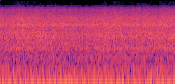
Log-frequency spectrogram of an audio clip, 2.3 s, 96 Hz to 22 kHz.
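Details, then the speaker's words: 1994 Honda Transalp 600 V-twin at idle after cleaning carburettors and starter, warming up for a compression test: steady, even low throb with no misses or knocks; runs cleanly. "Daję go trochę żeby trochę zapełnił gaźnik bo wyczyściłem cały rozrusznik i silnik wydaje się pracować dobrze, słychać jakiś hałas bo są miski"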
